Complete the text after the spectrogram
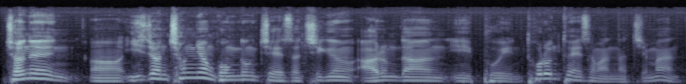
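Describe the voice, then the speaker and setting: A man from Chungcheong, Korea, preaching as a pastor to young adults in a church, talking conversationally with frequent quick affirmations. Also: mid-range voice, lively intonation, a little mellow. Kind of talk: sermon to a young adult congregation. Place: church hall.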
